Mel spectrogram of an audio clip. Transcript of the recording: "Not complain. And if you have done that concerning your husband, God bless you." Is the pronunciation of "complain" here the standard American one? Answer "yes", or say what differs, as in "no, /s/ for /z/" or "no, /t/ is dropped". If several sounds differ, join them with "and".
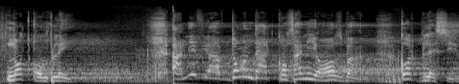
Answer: yes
